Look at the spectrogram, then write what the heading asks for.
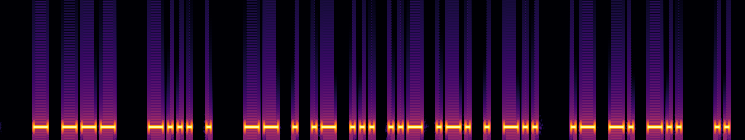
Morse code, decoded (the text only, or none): TO BE MEASURED AND I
